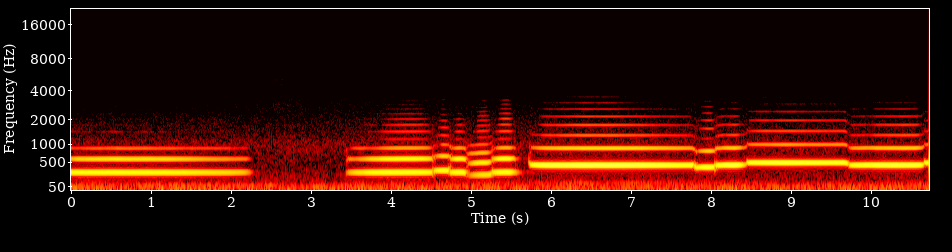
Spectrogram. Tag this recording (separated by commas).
French horn, playing french horn, Brass instrument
